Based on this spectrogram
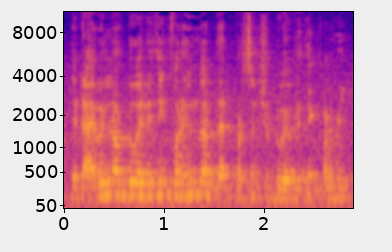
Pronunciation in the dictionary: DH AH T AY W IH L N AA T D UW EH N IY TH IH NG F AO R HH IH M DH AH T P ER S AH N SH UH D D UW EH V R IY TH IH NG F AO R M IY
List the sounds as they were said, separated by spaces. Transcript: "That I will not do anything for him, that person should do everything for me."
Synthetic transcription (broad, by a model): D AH T AY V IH L N AA T D UW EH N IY T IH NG F AO R HH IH M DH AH T P ER S AH N SH UH D D UW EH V R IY T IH NG F AO R M IY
